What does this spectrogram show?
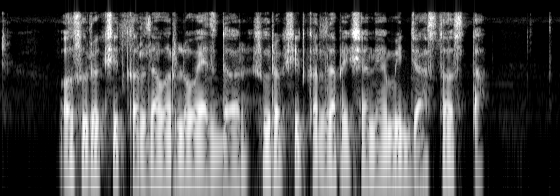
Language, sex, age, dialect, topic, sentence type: Marathi, male, 56-60, Southern Konkan, banking, statement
